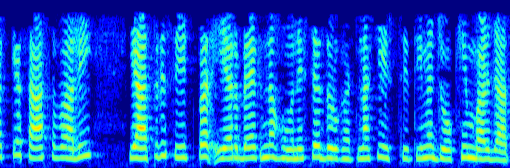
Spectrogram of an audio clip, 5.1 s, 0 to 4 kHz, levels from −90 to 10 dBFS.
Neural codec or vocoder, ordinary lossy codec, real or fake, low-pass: vocoder, 22.05 kHz, 80 mel bands, Vocos; MP3, 32 kbps; fake; 3.6 kHz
